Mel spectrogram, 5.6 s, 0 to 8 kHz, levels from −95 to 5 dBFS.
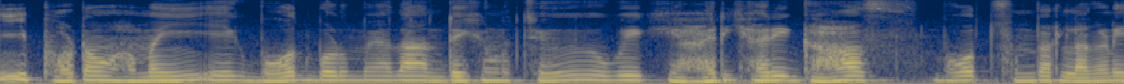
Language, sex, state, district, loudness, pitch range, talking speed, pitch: Garhwali, male, Uttarakhand, Tehri Garhwal, -25 LUFS, 135-155 Hz, 180 wpm, 145 Hz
